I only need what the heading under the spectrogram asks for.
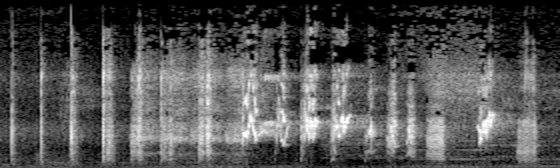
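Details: Javan myna chick, called jalak kebo sultan, giving long ngriwik chirping while learning to vocalize: harsh, buzzy squawking notes repeated in quick pulses, rising toward the end with a few sharper whistled peaks.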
